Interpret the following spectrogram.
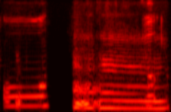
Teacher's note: pangkal lidah udah pasti terangkat kalau kita mengucapkan huruf mat yang wau, yang u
